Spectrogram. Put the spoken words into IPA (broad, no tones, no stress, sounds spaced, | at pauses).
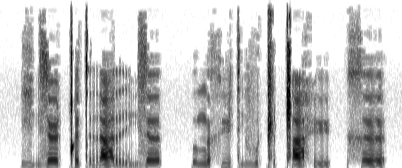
ɣ ḭ z œ ǃ ə t r a r ḭ z ə | u ŋ ʌ x y t ḭ v u ǁ ʊ ǁ a h y | x ə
